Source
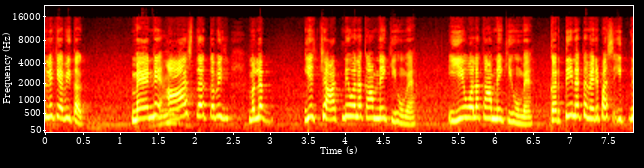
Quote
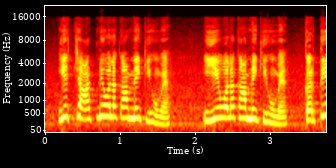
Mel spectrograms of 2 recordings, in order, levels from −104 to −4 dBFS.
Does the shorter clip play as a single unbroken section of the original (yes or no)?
yes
